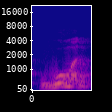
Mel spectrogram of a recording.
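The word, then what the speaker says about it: women: ಜನ ಮಾಡ್ತಾರೆ ಅದನ್ನ ಹೇಳಿಕೊಟ್ಬಿಡ್ತೀನಿ ಸಿಂಗುಲರ್ ಇದ್ರೆ ಇದನ್ನ ವುಮನ್ ಹೂ ಅನ್ನುವಂತಹ ಸೌಂಡ್ ಬರುತ್ತೆ ವುಮನ್ ಅಂತ ಹೇಳಿ ಸೋ ಅದೇ ಒಂದು ಬಹುವಚನ ಇದ್ರೆ ವುಮೆನ್ ವಿ ಅಂತ ಉಚ್ಚಾರ ಮಾಡ್ತೀವಿ ವುಮೆನ್ ಅಂತ ನಾವು ಇದನ್ನ ಹೇಳ್ತೀವಿ ಸೋ ಈಗ ನೋಡಿ ವುಮೆನ್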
